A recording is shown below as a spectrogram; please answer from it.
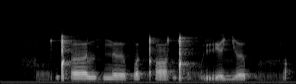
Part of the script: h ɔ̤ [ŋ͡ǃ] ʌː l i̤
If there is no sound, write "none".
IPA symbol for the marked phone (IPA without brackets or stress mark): ǃʼ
